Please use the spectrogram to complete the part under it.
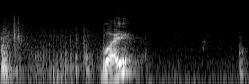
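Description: An elderly man speaks briefly into a telephone.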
